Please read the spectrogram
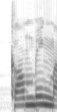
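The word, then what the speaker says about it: combing: hair क्या बोलना है कांबिंग मी हेयर यहां पर हमने बी को साइलेंट रखना है आपने कम नहीं बोलना ठीक है आई मेकिंग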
